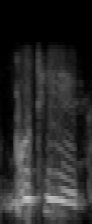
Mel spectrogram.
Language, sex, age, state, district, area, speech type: Kashmiri, male, 60+, Jammu and Kashmir, Srinagar, urban, conversation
